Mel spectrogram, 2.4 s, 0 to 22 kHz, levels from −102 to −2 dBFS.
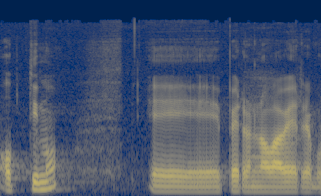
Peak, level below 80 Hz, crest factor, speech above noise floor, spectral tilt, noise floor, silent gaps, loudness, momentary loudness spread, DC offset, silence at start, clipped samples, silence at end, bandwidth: -12 dBFS; -82 dBFS; 20 dB; 24 dB; -6 dB/octave; -54 dBFS; none; -30 LUFS; 21 LU; under 0.1%; 0 s; under 0.1%; 0 s; 14.5 kHz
